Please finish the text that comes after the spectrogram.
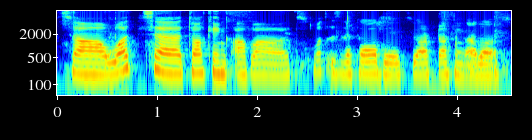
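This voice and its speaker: A woman's voice: lowish voice, little pitch movement, normal speed. A woman chatting casually and politely as a guest caller. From Iraq. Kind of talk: casual chat. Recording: faint noise on a live call.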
